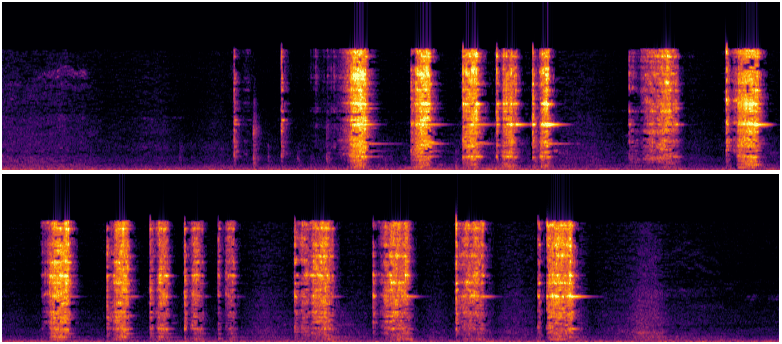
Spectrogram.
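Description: A small steel file scraped repeatedly across the edge of a forged steel knife blade: a run of short, high scrapes, about two a second, starting about two seconds in.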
